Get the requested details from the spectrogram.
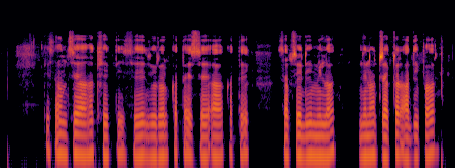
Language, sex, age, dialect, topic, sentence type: Maithili, male, 46-50, Bajjika, agriculture, question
